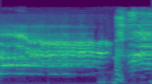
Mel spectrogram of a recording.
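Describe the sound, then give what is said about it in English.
A voice imitates gnomes screaming on a carriage roof: a high, strained, sustained squeal that wavers in pitch, then breaks into a short, rougher lower burst near the end. “in the distance, you can see two gnomes on the roof of one of the carriages just screaming and going”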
